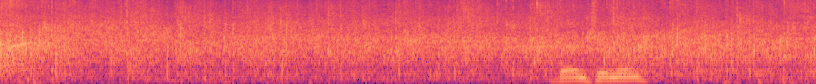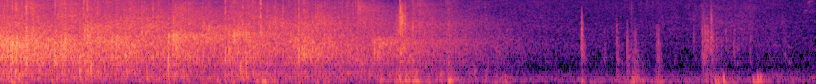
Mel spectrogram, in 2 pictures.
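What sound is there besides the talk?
audience applauding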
